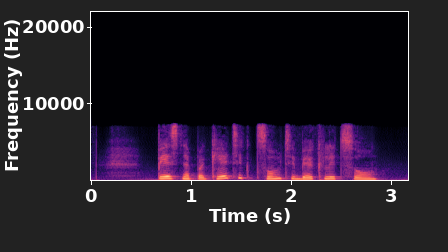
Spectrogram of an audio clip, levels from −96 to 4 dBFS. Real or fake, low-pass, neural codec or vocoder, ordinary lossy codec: fake; 7.2 kHz; codec, 16 kHz, 0.5 kbps, X-Codec, WavLM features, trained on Multilingual LibriSpeech; none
